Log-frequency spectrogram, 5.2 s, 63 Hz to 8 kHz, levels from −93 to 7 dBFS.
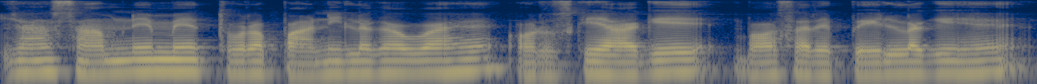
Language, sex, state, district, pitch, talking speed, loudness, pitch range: Hindi, male, Bihar, Muzaffarpur, 120 Hz, 185 wpm, -26 LUFS, 115-130 Hz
